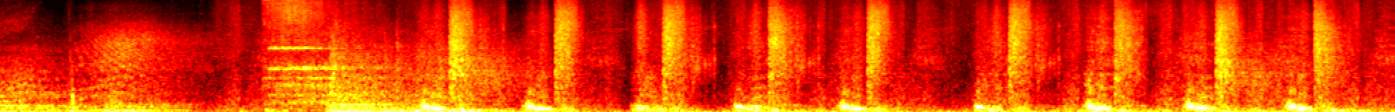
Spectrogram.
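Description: Game spell effects crackle and burst in quick succession.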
